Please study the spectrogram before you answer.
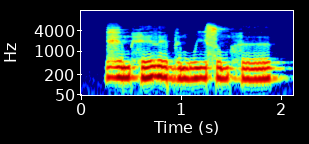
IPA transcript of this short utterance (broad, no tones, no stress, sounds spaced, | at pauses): ɣ e m h e ð e b e m w i s u m h ɘ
